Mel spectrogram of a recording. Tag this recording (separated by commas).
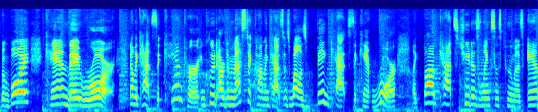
Speech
